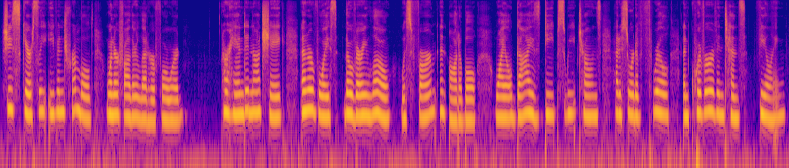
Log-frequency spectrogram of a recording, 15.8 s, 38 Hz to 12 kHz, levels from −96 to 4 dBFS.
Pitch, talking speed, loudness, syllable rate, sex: 230 Hz, 150 wpm, -17 LUFS, 4.5 syllables/s, female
